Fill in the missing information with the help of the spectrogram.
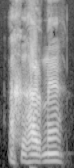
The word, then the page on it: axw harnwñ: apatani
